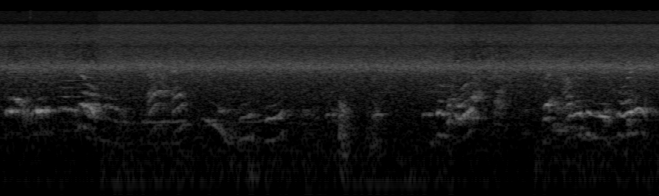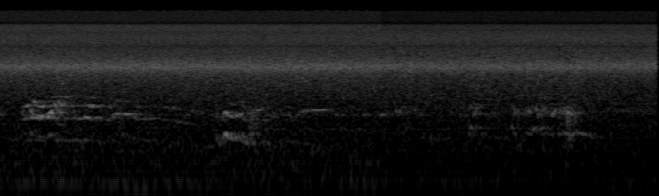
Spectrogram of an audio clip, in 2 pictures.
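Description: A girl's voice making wordless, effortful murmurs and hums in bursts while she climbs a step ladder. The sounds come through most of the first eleven seconds, with a brief return near the end.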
